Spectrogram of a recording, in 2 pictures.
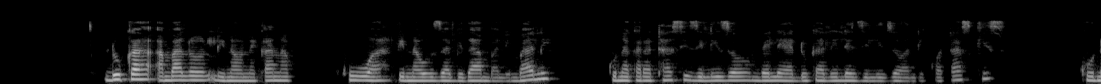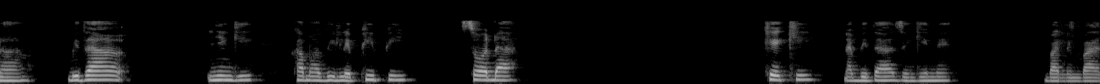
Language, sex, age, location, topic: Swahili, female, 18-24, Kisii, finance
